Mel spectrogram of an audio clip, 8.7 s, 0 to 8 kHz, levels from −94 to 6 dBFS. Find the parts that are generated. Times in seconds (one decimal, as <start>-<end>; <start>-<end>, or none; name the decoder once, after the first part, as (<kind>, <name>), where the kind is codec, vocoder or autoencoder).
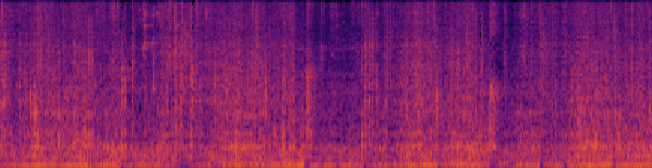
5.2-6.2 (vocoder, Vocos)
